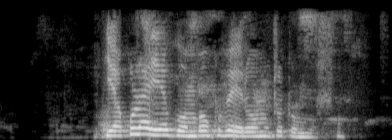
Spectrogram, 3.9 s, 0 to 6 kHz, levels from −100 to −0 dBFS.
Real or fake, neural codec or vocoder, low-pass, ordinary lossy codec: real; none; 5.4 kHz; AAC, 32 kbps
